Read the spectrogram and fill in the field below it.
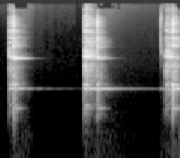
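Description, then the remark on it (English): Three bright metallic clinks, about a second apart, each ringing out with a sustained chime-like tone that slowly fades; clear, with no talking. “Sound like a wind chime.”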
